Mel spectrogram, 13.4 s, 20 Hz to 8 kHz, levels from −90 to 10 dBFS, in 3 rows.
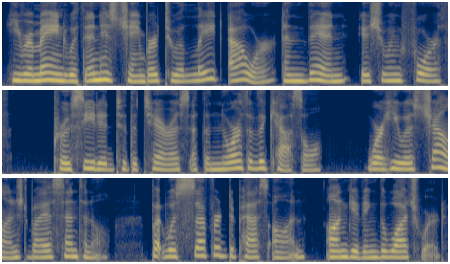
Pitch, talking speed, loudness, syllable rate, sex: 215 Hz, 185 wpm, -17 LUFS, 5.0 syllables/s, female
